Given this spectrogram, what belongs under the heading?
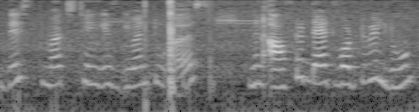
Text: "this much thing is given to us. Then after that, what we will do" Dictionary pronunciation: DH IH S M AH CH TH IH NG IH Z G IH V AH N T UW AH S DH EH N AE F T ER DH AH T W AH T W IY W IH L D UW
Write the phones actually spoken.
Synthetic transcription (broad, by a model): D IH S M AH CH T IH NG IH Z G IH V AH N T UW AH S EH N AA F T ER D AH T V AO T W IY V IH L D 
